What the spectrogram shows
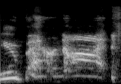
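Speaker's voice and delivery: re-enacted screaming. Retelling screaming at police in the er, retelling a scream. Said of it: "I started screaming".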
